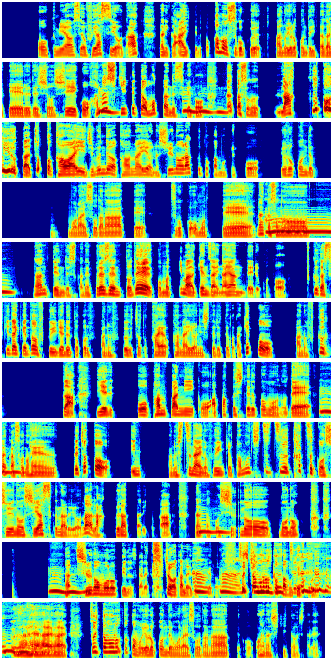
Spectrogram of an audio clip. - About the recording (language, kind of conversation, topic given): Japanese, advice, 予算内で満足できる買い物をするにはどうすればいいですか？
- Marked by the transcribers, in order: chuckle; chuckle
